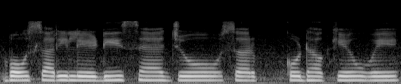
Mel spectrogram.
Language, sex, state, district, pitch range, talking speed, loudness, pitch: Hindi, female, Chhattisgarh, Raipur, 190-195 Hz, 135 wpm, -16 LUFS, 190 Hz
